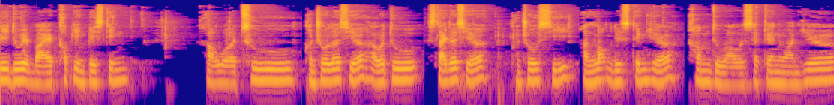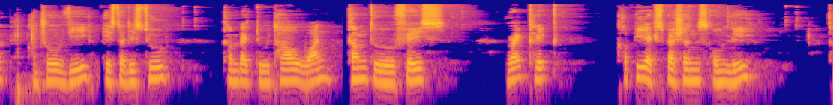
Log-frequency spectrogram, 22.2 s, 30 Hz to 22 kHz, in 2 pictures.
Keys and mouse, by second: 2.6 shift+click, 6.5 ctrl+c, 7.7 click, 11.3 ctrl+v, 13.5 click, 17.0 right click, 20.2 click.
